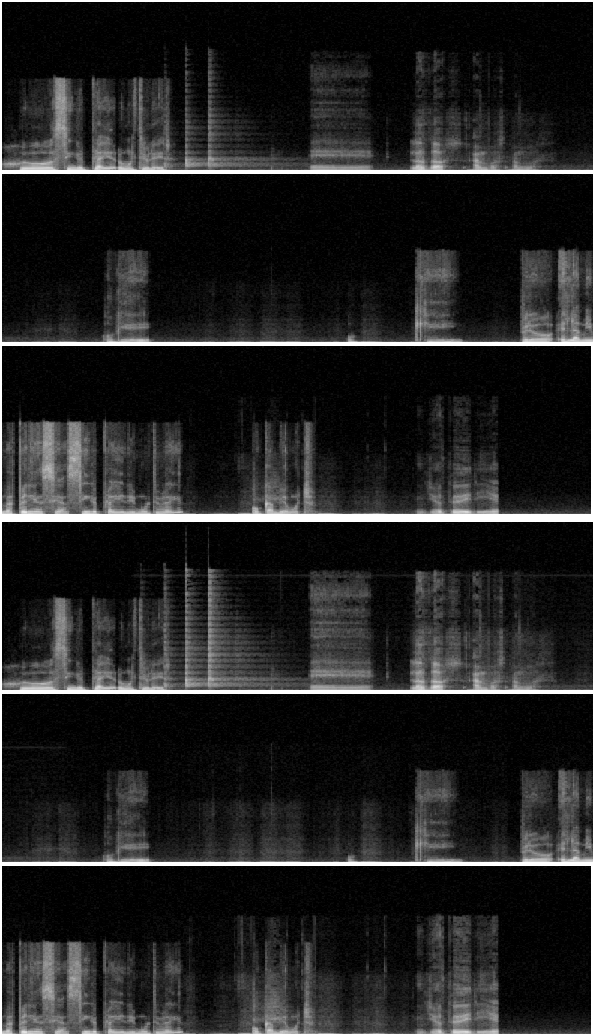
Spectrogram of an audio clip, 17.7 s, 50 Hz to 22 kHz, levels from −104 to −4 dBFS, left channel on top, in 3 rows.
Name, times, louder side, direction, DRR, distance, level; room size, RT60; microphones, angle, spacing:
voice 1, 0.0-1.7 6.9-7.4 9.4-9.5 10.0-10.5 11.1-13.6 14.3-14.9, left 1 dB, 15° left, 0.6 m, -26 dB
sound 1, 1.4-3.1 4.1-4.2, right 6 dB, 75° right, 5.7 m, -43 dB
voice 2, 3.1-3.7 4.1-4.5 4.7-5.3 16.0-16.8, right 2 dB, 30° right, 0.7 m, -28 dB
head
